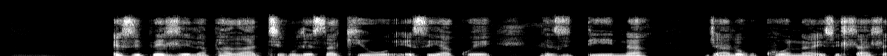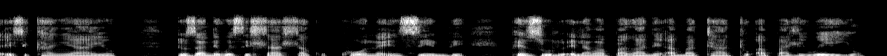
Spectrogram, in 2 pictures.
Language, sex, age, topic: North Ndebele, female, 36-49, health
